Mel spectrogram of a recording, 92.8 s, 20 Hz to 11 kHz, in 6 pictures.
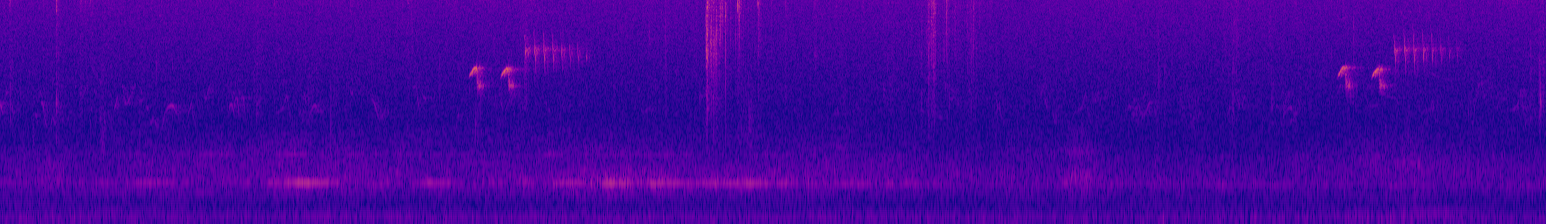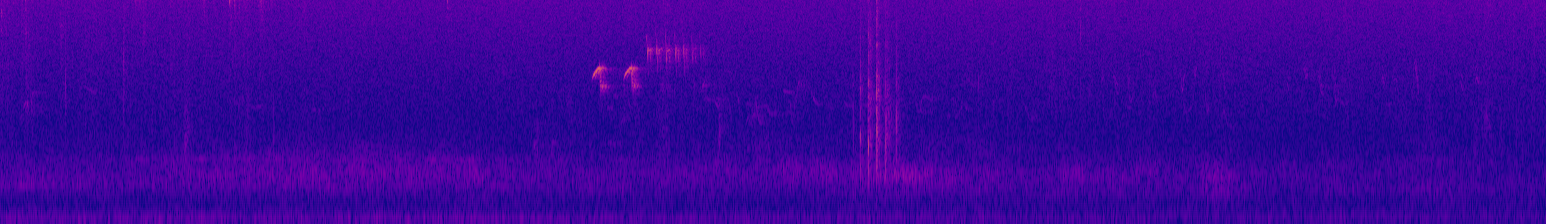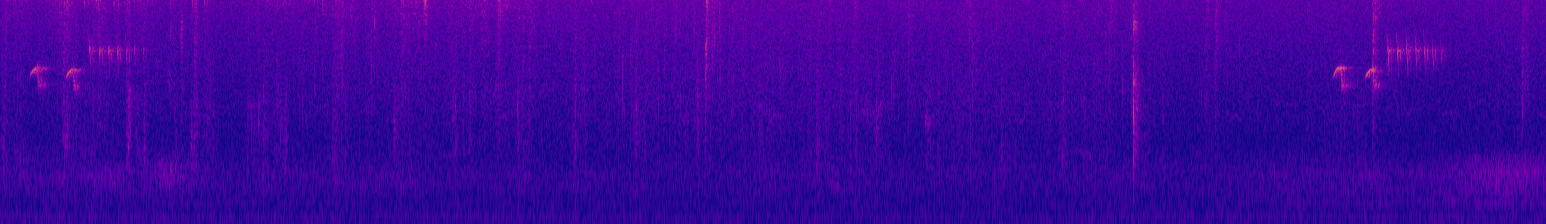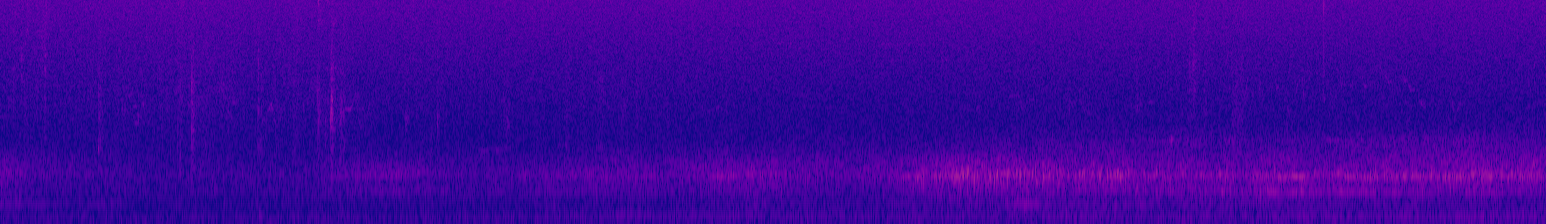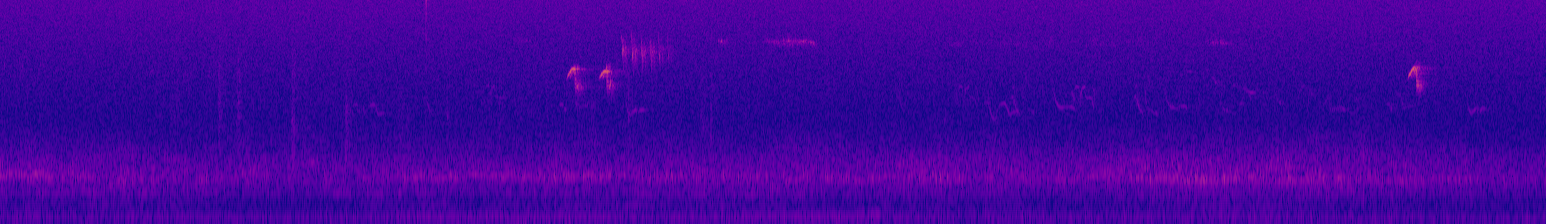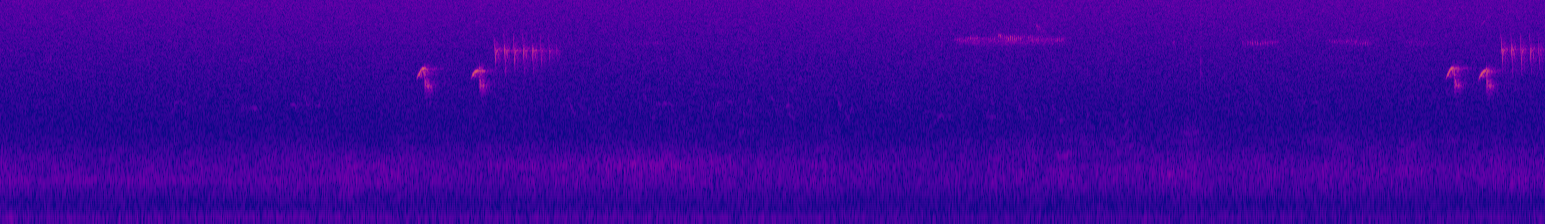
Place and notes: {
  "date": "2018-06-25 19:06:00",
  "description": "chinchilla listening/recording. recorded on a zoom h4n pro handy recorder",
  "latitude": "35.57",
  "longitude": "-105.76",
  "altitude": "2256",
  "timezone": "America/Denver"
}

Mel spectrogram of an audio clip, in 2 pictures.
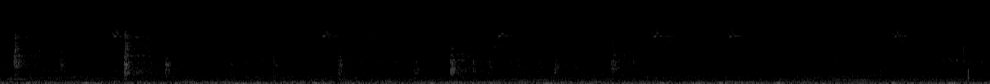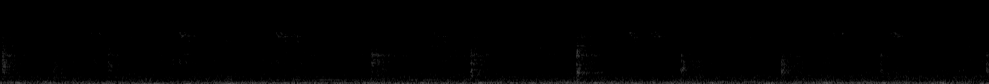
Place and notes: {
  "title": "Taiban, Daren Township, Taitung County - Beside the tribe primary school",
  "date": "2018-04-13 13:55:00",
  "description": "Beside the tribe primary school, Construction sound, School bell, Bird cry, Footsteps, Gecko call\nBinaural recordings, Sony PCM D100+ Soundman OKM II",
  "latitude": "22.48",
  "longitude": "120.91",
  "altitude": "224",
  "timezone": "Asia/Taipei"
}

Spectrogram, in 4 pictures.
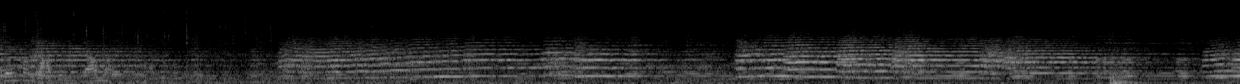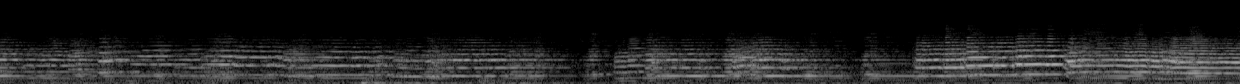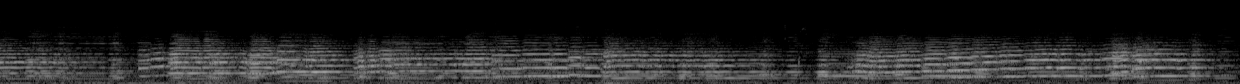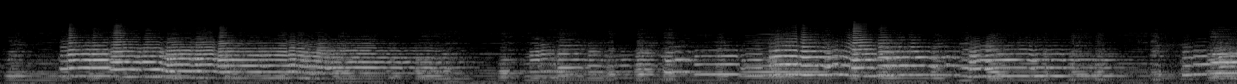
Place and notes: {
  "title": "Sweet trumpets in a quiet street",
  "date": "2011-09-24 11:27:00",
  "description": "Three musicians, two trumpeters and one accordionist walk slowly along the cobbled streets of Moabit in the morning sun.",
  "latitude": "52.53",
  "longitude": "13.33",
  "altitude": "39",
  "timezone": "Europe/Berlin"
}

